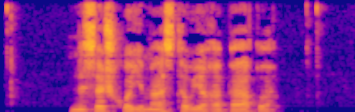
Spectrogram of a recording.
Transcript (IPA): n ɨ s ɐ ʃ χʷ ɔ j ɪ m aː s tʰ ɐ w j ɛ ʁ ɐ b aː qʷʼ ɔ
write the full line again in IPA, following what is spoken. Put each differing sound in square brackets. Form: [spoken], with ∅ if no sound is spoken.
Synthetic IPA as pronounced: n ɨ s ɐ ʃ [xʷ] ɔ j ɪ m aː s tʰ ɐ w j ɛ ʁ ɐ b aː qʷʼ ɔ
